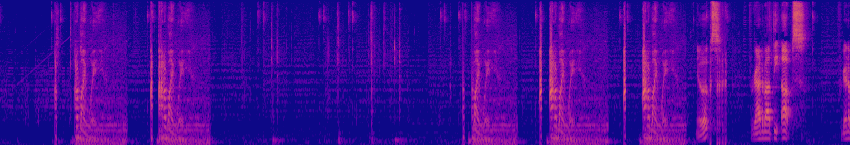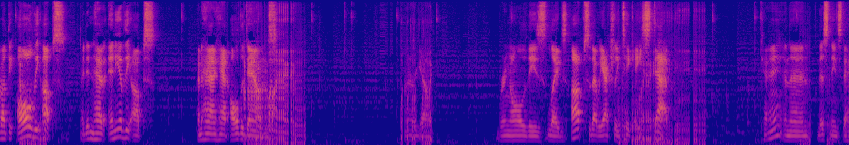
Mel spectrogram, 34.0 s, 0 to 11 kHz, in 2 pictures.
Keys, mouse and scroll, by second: 1.0 click, 1.3 space, 2.4 space, 2.9 click, 3.1 space, 4.1 space, 5.1 right click, 5.4 g, 6.9 shift+right click, 7.8 g, 9.1-10.3 drag, 9.3 space, 10.2 space, 10.7 click, 10.8 space, 12.0 space, 12.4 click, 12.7 space, 13.6 space, 14.1 click, 15.4 right click, 17.3 click, 19.1-20.6 drag, 21.8-23.2 drag, 23.9 right click, 24.9 click, 27.1-28.7 drag, 29.2-31.2 drag, 32.1 right click, 32.9 click.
